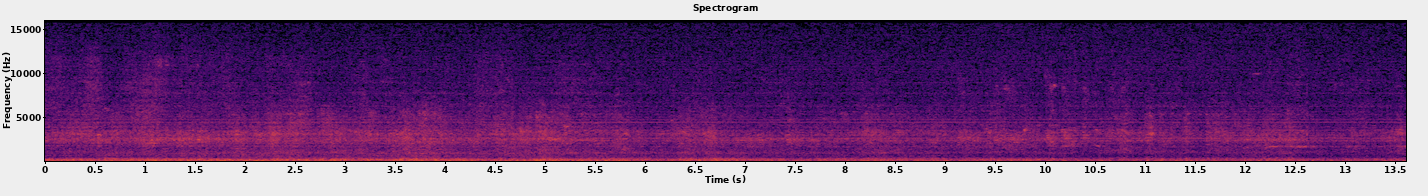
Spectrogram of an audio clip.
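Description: Piggyback freight train of highway trailers on flatcars rolling past, its wheels and cars giving a steady low rumble.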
